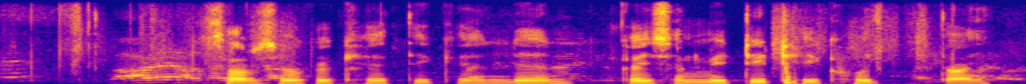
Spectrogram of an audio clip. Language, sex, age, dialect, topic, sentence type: Magahi, male, 25-30, Western, agriculture, question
